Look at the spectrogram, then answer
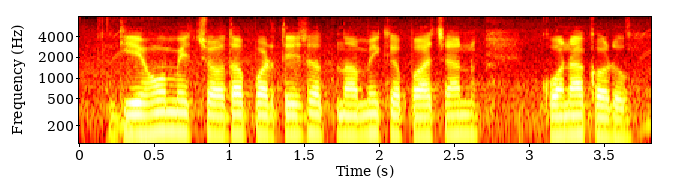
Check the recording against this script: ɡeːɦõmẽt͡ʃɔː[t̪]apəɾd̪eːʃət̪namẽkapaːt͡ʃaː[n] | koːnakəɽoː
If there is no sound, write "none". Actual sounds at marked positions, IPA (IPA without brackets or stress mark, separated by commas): d̪, n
